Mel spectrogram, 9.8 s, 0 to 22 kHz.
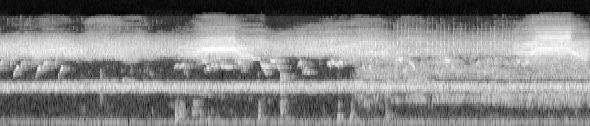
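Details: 17-year cicadas in fruit trees, present for a few weeks, forming a dense, steady hissing chorus with a constant droning tone beneath, swelling louder twice as nearby insects join.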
